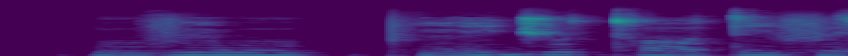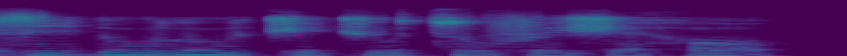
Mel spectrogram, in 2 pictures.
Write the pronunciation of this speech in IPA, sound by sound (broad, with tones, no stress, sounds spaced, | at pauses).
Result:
k͡p uː˨ v ĩ˦ w u˦ | pʰ ĩ˨ ɾ i˦ d͡ʒ u˦ tʰ ɔ˦˨ t i˦ f ɪ˦ z i˦ ɗ uː˦ l uː˦ t͡ʃ ɪ˨ t͡ʃ u˨ t͡s u˦ f e˨ ʃ ɛ˨ h ɔ˦˨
